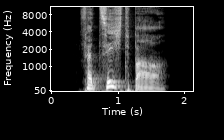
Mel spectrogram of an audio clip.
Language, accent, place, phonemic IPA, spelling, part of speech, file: German, Germany, Berlin, /fɛɐ̯ˈt͡sɪçtbaːɐ̯/, verzichtbar, adjective, De-verzichtbar.ogg
- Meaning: dispensable, expendable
